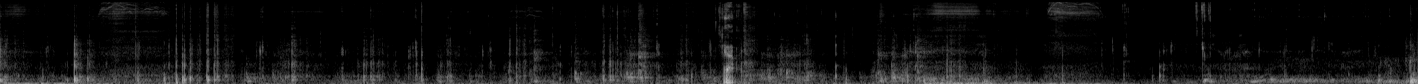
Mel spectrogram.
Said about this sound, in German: Dass wir noch so eine Brezel essen. Salzstangen oder Brezeln ist ja wurscht, soll man, soll man ja essen.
